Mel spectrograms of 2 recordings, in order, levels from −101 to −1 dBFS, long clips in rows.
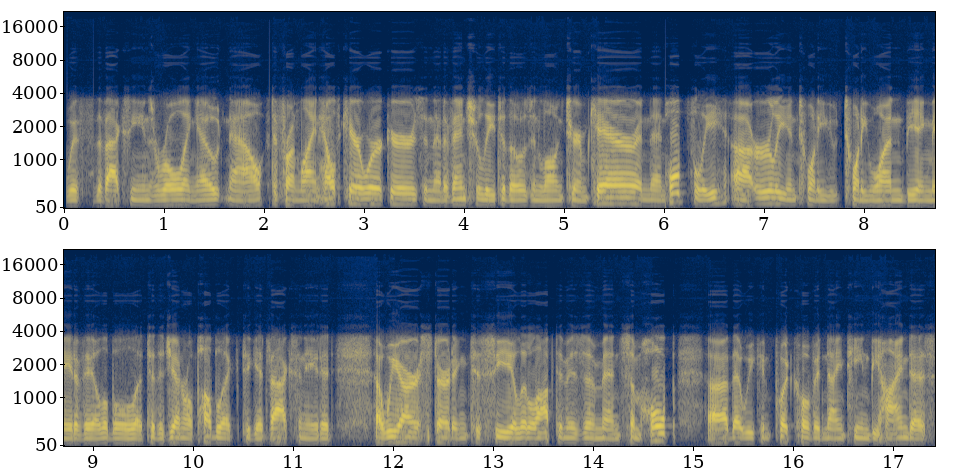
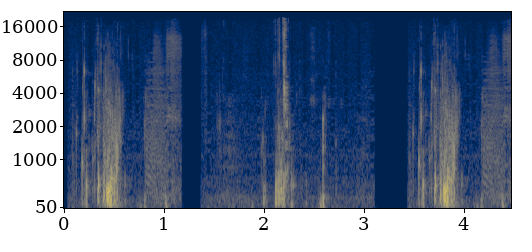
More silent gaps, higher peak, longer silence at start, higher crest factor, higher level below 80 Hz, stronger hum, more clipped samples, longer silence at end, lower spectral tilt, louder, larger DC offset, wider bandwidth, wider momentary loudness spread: second, none vs 1.19-1.35 s, 3.12-3.42 s; first, -2 dBFS vs -10 dBFS; second, 0 s vs 0.15 s; second, 18 dB vs 26 dB; second, -68 dBFS vs -58 dBFS; neither; neither; about the same, 0 s vs 0 s; about the same, -7.5 dB/octave vs -6.5 dB/octave; first, -20 LUFS vs -33 LUFS; neither; second, 4.5 kHz vs 19.5 kHz; second, 6 LU vs 22 LU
